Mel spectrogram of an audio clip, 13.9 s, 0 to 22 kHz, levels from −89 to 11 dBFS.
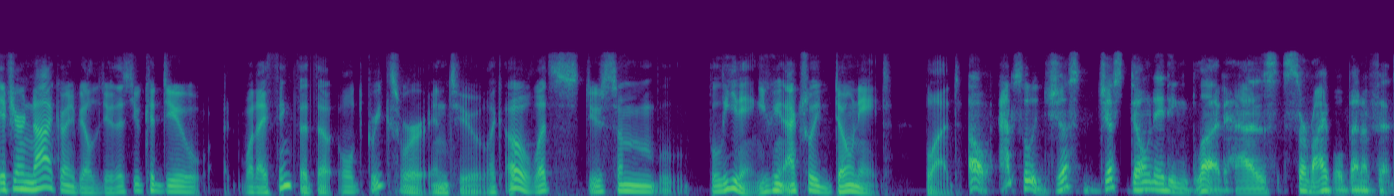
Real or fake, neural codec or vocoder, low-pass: real; none; 7.2 kHz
